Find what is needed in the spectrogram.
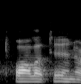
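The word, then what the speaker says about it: Tualatin: I hear that a lot these days, but the historically correct pronunciation is with a twa, twalatin or twality.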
